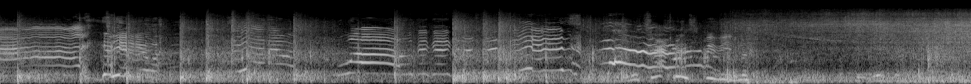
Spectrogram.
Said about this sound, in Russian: В честь нас салют.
